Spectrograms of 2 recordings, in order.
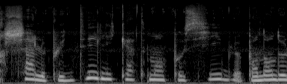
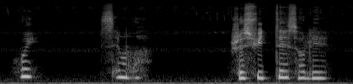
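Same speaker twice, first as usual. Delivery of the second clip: very small, tiny, high little voice; 6 semitones higher than usual. A narrator reads a story where Baila answers a giant bear: Baila's tiny little voice. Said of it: "elle répondit d'une toute petite voix".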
